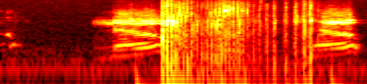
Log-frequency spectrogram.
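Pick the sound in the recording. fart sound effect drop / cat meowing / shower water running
fart sound effect drop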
